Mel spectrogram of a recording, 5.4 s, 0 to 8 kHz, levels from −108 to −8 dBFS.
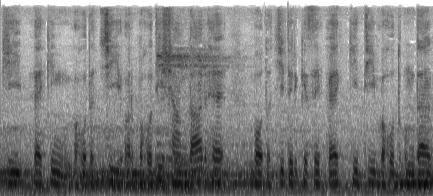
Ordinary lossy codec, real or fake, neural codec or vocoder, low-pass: AAC, 32 kbps; real; none; 7.2 kHz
